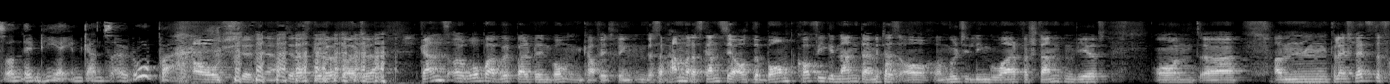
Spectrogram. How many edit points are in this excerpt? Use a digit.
1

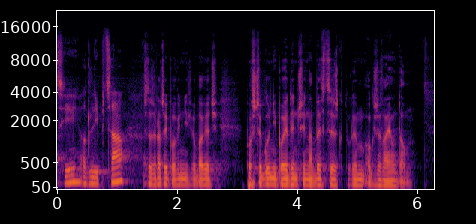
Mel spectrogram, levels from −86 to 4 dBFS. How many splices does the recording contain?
2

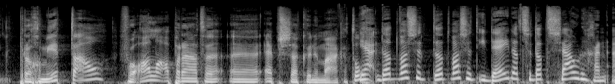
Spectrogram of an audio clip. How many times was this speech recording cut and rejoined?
1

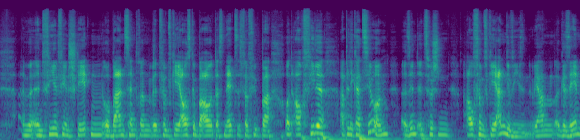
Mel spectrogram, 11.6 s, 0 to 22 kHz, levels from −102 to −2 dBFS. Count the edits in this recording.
0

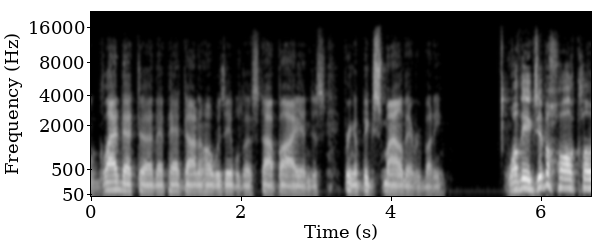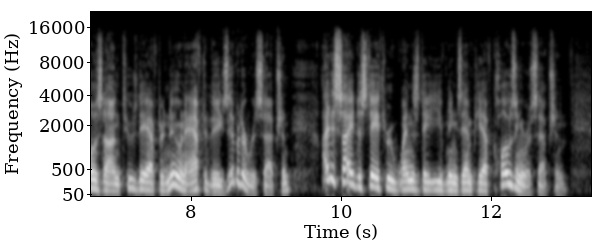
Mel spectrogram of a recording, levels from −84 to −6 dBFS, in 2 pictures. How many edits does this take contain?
0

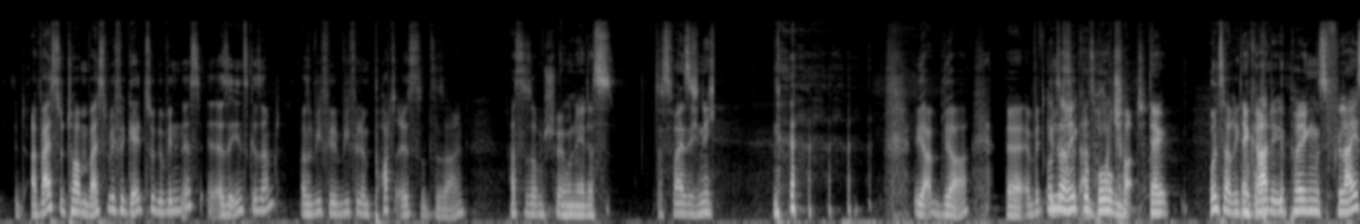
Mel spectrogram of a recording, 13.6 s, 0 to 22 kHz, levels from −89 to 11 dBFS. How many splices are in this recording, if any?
2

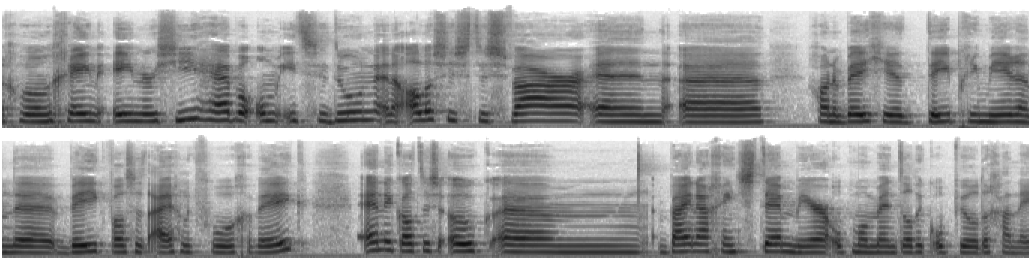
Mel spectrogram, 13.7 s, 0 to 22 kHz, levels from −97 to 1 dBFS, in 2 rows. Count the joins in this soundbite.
0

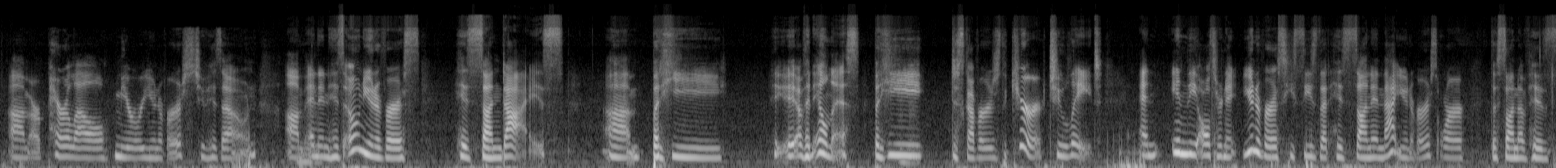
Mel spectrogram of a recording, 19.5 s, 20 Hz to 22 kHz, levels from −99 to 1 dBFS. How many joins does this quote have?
0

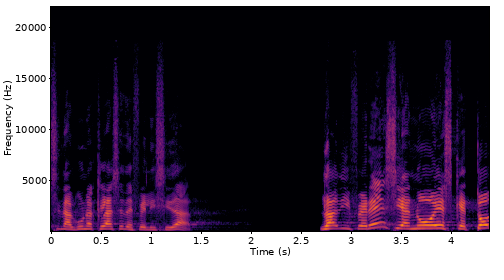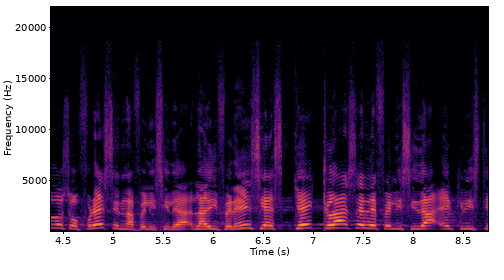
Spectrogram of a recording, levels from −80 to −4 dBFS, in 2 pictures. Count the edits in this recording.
0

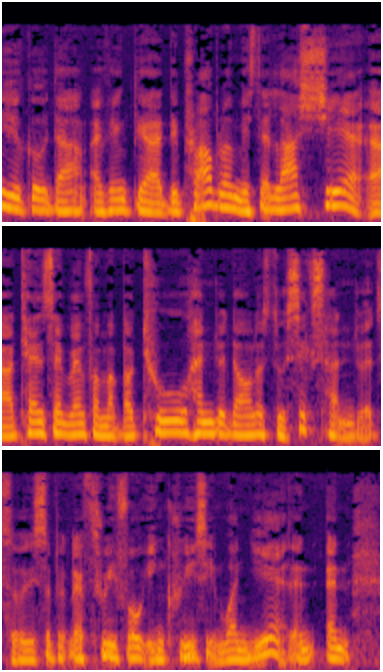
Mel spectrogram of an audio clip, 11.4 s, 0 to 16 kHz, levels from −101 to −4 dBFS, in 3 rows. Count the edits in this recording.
1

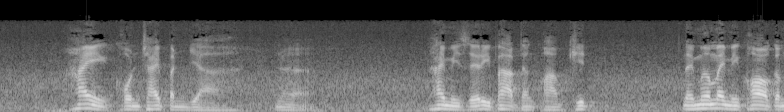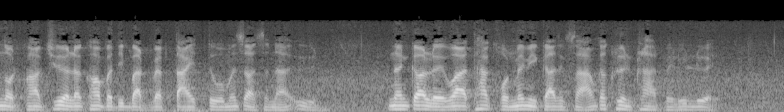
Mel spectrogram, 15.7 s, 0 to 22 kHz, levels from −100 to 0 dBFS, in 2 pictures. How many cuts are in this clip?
0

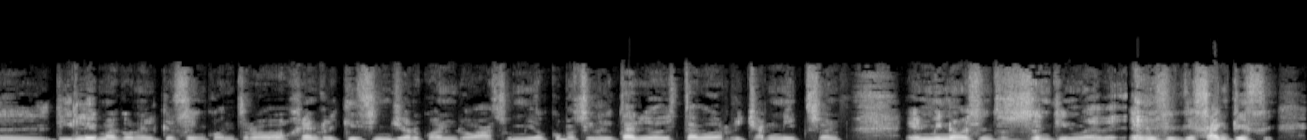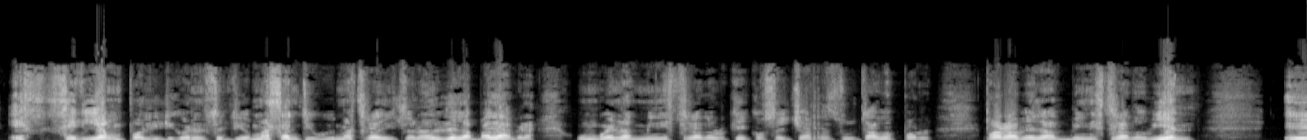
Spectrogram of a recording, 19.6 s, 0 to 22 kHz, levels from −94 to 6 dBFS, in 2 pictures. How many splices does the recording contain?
2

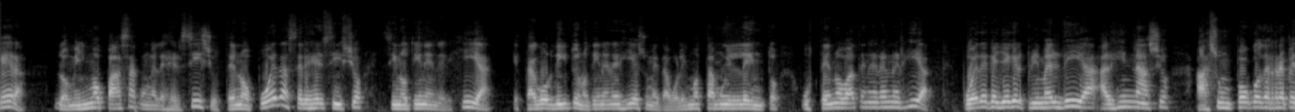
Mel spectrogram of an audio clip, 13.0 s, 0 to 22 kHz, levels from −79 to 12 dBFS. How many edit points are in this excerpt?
0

